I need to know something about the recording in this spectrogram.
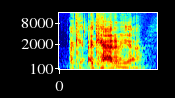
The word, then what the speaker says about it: Academia: Academia.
